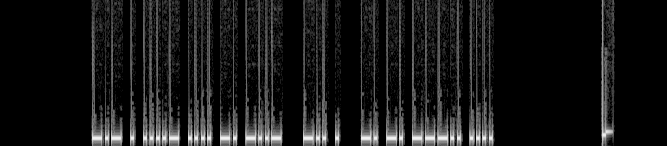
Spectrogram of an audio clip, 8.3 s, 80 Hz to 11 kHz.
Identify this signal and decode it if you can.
Morse code, heard as a keyed tone, about 30 wpm, 700 Hz. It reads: KE4HNX DE NN8H
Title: USA Callsign DE Callsign 30wpm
